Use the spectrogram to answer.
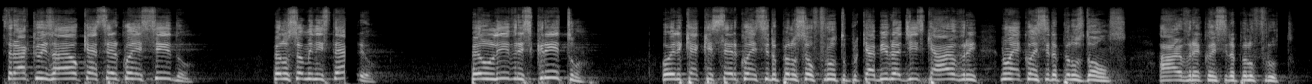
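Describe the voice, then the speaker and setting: High-voiced preacher in a reverberant hall. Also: male voice. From São Paulo, Brazil. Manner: lively storytelling preaching with rhetorical questions. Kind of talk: sermon.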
